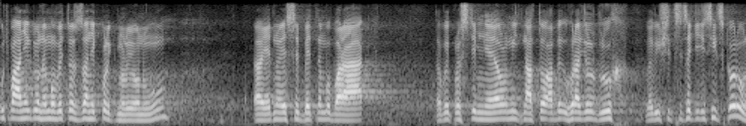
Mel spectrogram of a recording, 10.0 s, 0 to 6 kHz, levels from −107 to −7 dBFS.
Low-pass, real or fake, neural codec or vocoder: 5.4 kHz; real; none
